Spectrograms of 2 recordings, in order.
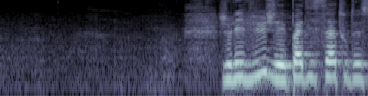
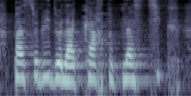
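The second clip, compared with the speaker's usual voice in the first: usual speaking voice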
